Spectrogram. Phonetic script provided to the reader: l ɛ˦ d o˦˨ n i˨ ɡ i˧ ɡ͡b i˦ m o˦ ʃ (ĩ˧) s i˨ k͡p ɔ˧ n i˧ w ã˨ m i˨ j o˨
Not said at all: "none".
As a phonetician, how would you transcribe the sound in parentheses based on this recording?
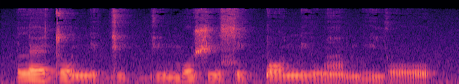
i˧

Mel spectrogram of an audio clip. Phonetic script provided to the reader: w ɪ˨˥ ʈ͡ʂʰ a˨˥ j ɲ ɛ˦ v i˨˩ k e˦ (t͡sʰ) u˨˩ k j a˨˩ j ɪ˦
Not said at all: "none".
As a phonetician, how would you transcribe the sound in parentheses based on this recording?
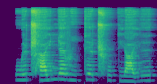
ʈ͡ʂʰ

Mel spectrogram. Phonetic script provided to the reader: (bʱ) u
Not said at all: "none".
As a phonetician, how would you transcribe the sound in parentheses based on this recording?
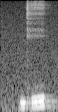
bʱ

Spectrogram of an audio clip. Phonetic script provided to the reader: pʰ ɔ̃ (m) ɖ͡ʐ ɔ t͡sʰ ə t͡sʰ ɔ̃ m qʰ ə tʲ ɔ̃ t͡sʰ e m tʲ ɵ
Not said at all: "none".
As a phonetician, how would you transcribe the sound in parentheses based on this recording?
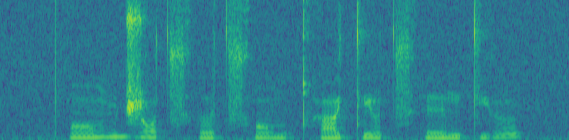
m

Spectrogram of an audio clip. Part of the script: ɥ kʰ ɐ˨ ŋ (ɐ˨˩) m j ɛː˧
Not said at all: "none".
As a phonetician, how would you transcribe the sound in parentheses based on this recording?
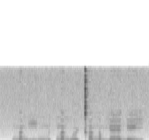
ɐ˨˩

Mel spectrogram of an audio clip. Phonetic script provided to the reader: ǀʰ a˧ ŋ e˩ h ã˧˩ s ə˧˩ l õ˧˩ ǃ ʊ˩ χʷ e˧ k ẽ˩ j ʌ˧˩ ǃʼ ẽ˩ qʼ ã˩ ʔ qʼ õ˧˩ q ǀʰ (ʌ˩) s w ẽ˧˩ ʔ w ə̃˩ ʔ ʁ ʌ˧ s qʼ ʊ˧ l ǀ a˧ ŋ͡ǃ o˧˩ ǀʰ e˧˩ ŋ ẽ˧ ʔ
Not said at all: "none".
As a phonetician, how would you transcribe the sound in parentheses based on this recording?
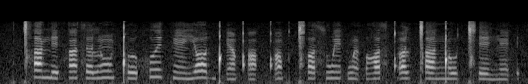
ʌ˧˩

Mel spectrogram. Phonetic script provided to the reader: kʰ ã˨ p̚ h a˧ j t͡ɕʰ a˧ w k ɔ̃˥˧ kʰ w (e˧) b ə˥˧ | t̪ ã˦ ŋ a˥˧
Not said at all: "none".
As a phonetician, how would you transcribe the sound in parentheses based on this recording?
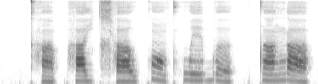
e˦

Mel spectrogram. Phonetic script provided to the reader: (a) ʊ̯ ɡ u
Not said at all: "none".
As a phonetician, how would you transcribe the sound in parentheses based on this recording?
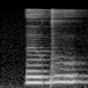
ə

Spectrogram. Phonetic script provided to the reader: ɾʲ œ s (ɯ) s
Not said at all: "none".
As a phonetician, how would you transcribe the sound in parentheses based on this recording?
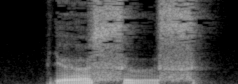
ɯ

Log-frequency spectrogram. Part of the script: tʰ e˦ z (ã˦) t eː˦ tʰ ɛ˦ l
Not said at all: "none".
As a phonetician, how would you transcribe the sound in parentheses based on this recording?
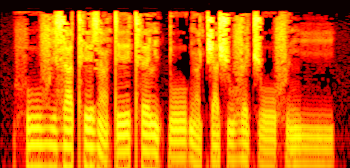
ã˨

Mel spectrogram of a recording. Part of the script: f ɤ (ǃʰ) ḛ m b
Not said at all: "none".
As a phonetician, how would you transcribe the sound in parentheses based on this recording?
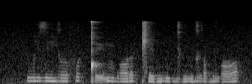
ǃ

